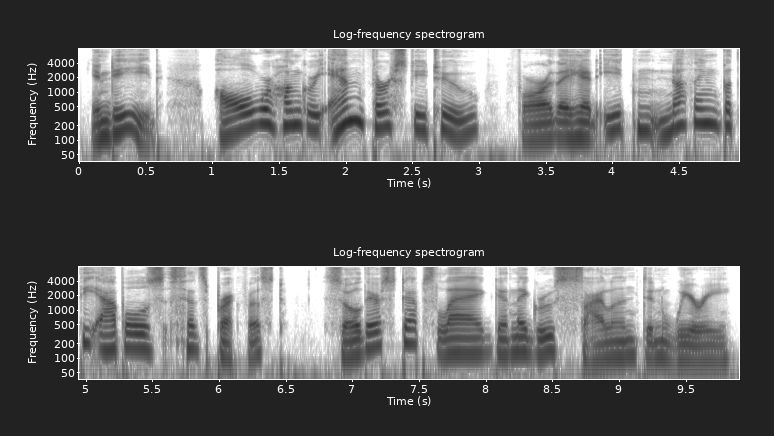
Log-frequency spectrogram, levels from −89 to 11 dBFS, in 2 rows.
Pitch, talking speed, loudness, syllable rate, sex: 140 Hz, 165 wpm, -19 LUFS, 4.4 syllables/s, male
